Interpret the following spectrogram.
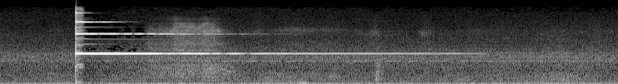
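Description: A meditation bell struck once, giving two clear ringing tones that fade slowly over about eight seconds. It marks the end of a guided sitting period.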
